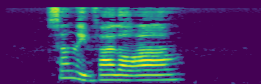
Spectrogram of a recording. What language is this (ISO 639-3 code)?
yue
